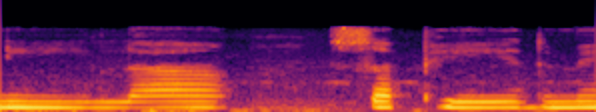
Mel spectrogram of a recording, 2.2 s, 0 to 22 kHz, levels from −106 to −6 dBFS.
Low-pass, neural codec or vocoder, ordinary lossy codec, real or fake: none; none; none; real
